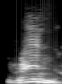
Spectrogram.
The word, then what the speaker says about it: Rennes: Rennes.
